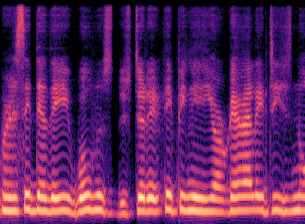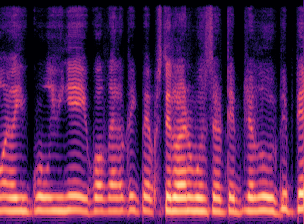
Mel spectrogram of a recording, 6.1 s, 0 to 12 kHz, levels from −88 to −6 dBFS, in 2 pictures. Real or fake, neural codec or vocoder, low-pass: fake; codec, 16 kHz in and 24 kHz out, 0.4 kbps, LongCat-Audio-Codec, four codebook decoder; 10.8 kHz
